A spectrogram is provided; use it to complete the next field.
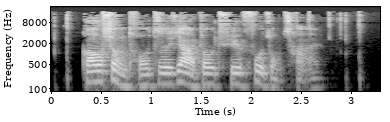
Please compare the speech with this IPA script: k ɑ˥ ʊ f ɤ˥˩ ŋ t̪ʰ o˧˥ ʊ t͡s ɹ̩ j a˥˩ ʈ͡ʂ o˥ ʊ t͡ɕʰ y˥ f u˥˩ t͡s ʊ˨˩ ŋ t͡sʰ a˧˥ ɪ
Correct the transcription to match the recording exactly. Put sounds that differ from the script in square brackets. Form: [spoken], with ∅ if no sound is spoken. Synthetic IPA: k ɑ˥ ʊ [ʂ] ɤ˥˩ ŋ t̪ʰ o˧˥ ʊ t͡s ɹ̩ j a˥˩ ʈ͡ʂ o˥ ʊ t͡ɕʰ y˥ f u˥˩ t͡s ʊ˨˩ ŋ t͡sʰ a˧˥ ɪ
